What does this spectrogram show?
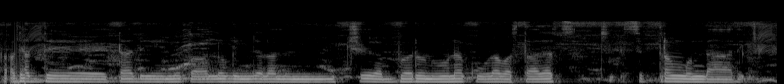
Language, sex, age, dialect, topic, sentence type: Telugu, male, 18-24, Southern, agriculture, statement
